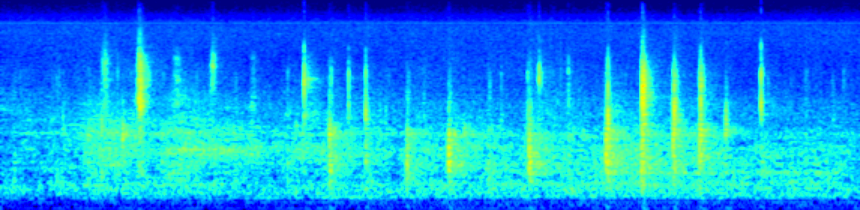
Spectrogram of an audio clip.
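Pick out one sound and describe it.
High heels click on pavement at a steady walking pace.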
